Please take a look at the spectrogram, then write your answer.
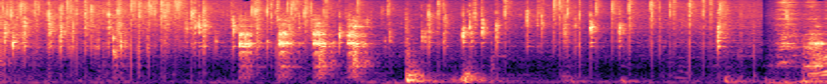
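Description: Fennel seeds hit hot white oil in a heated wok and crackle and sizzle loudly up close, with sharp popping spatters that rise and fall over a few seconds.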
